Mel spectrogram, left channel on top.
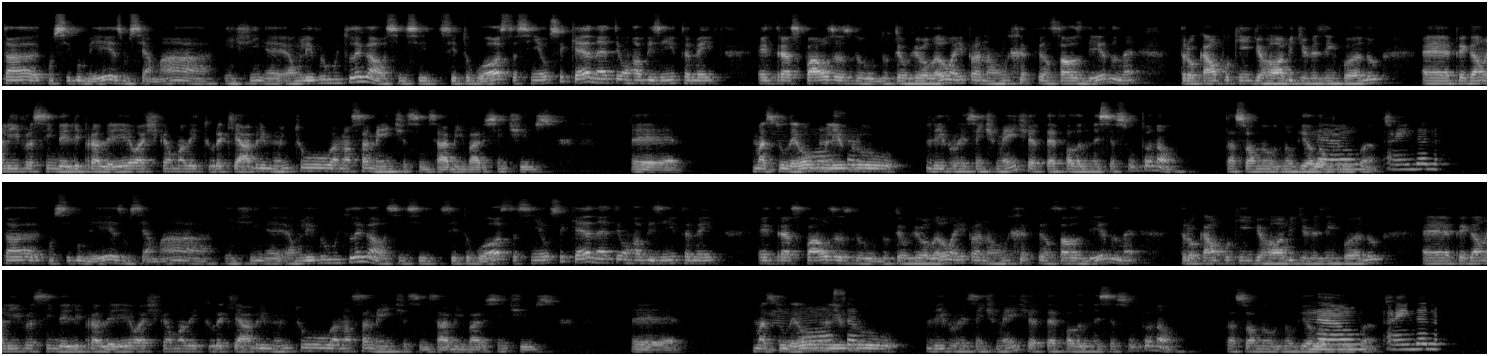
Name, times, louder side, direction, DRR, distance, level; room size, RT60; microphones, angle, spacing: voice 1, 0.0-20.5 21.1-21.7 22.4-23.8 24.1-26.7 27.1-28.6, left 4 dB, 65° left, 0.6 m, -30 dB
voice 2, 22.5-23.5 27.9-29.2, right 3 dB, 50° right, 0.9 m, -33 dB
9.3 x 3.5 x 4.3 m
head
